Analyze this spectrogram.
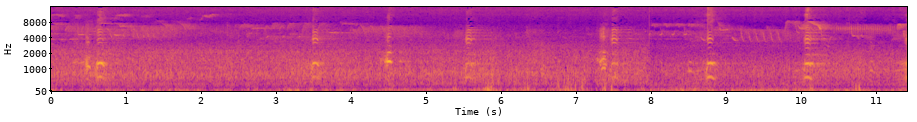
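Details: Ducklings following their mother across green grass give short, nasal quacks, single or in pairs, every second or two and at uneven gaps, over a steady low rumble of background noise.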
